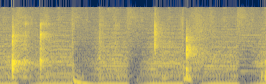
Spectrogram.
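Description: Background electronic music: a kick drum with a falling thud about twice a second, with a few sharp snapping clicks over it.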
